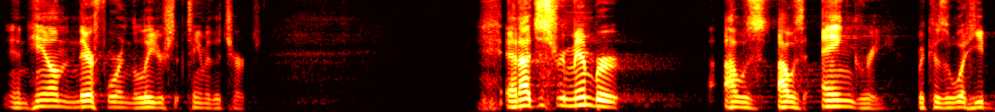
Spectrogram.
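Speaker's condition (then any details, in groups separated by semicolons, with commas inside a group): No condition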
